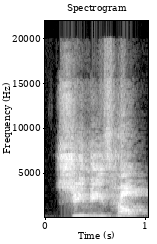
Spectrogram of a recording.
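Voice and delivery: usual speaking voice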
